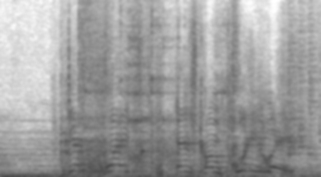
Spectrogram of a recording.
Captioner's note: glass clattering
